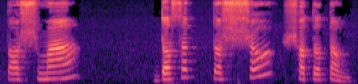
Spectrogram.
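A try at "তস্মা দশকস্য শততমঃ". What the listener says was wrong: দশক্তস্য, এই ইয়কারটা কেন আসছে? দশক্তস দন্তস্ব পর্যন্ত স্টপ। দশক্তস শততম।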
